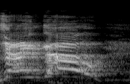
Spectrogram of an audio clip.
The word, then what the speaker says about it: Django: Django! You black son of a bitch! D is silent here, baby. Now, all you black folks, I suggest you get away from all these white folks.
